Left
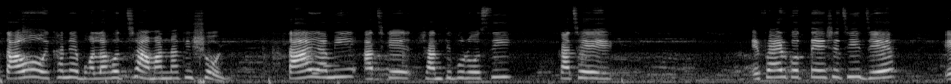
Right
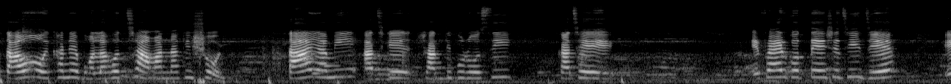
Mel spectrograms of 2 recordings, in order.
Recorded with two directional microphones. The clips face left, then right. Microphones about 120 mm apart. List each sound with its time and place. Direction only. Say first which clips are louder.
0.0 s a woman's voice: left 3 dB; 30° left (ahead or behind)
7.5 s a woman's voice: left 4 dB; 30° left (ahead or behind)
